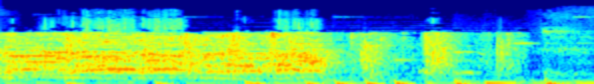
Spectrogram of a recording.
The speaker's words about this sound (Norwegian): Her hører du XXL-ansatte juble etter konkurrentens konkurs. Mens de klapper og hopper i ring med en kake i midten.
